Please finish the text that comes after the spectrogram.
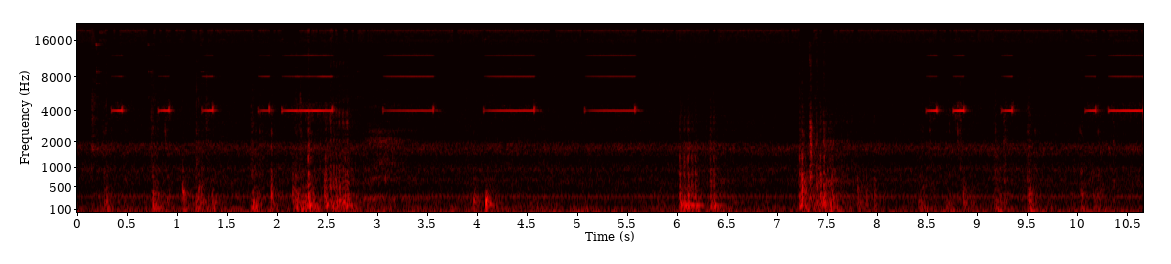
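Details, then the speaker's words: Citroën XM 3.0 24V barn find, first start attempt in 20 years: short high keypad chirps, one per button press in uneven bursts, engine never fires. Owner's birthday, postal code and other guessed codes all failed, so the immobilizer rejects the code. "Unfortunately, none of them worked. I think I have been sitting inside of here for a lot of hours, just random pressing in numbers and trying."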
